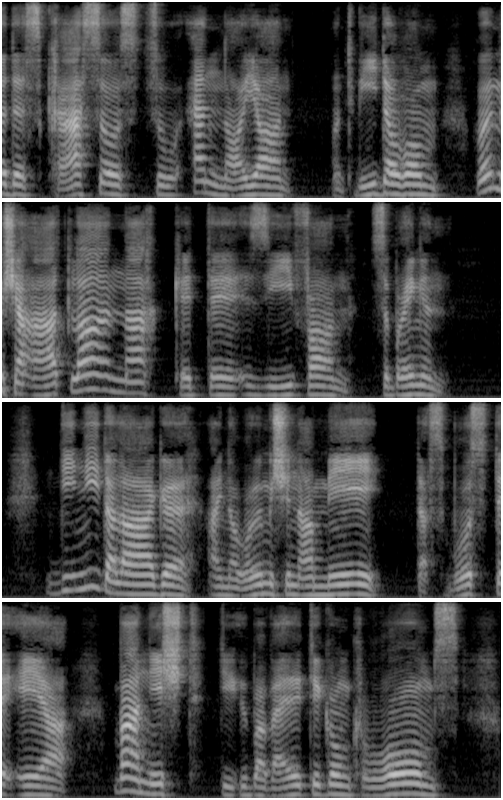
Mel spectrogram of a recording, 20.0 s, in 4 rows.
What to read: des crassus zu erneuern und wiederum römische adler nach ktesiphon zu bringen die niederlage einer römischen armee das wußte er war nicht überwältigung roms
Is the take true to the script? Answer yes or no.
no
